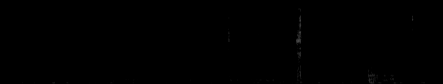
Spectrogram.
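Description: Faint, scattered clicks of small metal parts as a new float hinge pin is worked into an outboard carburetor, the sharpest click about three seconds in; otherwise near silence.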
